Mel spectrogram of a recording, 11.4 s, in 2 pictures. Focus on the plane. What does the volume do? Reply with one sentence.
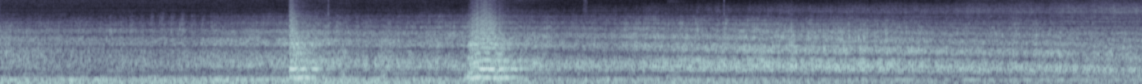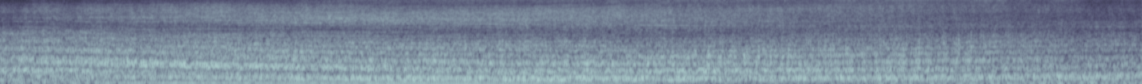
The loudness of the plane stays about the same.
